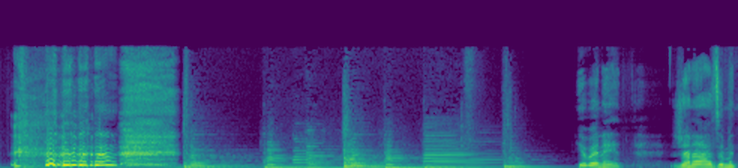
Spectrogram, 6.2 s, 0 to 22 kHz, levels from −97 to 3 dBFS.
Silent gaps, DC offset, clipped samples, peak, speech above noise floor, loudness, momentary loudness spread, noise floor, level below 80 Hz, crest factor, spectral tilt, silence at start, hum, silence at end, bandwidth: none; under 0.1%; under 0.1%; -4 dBFS; 20 dB; -20 LUFS; 18 LU; -40 dBFS; -56 dBFS; 18 dB; -4.5 dB/octave; 0.1 s; none; 0 s; 16 kHz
